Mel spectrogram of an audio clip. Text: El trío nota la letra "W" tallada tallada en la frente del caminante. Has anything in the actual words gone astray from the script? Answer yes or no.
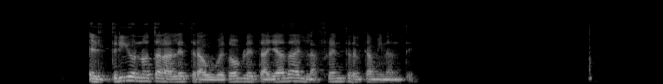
yes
